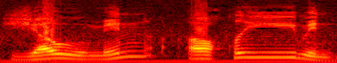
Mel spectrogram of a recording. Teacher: تنوین یعنی دو زیر کے بعد عین ہے اور عین حروف حلقی ہے، اس لیے تنوین کی آواز ناک میں سے نہیں آئے گی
